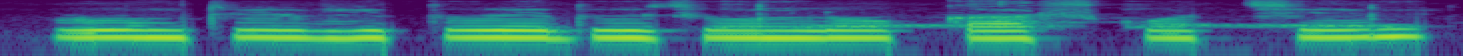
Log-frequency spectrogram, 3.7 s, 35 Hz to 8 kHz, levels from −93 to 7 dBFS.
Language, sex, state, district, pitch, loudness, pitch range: Bengali, female, West Bengal, Cooch Behar, 210 Hz, -13 LUFS, 205-215 Hz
